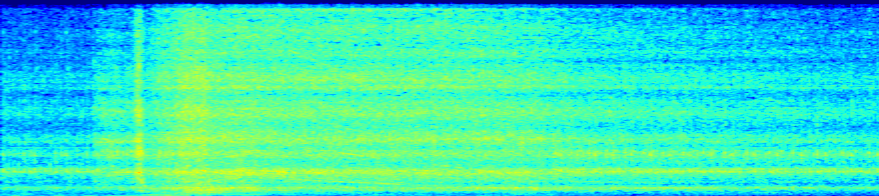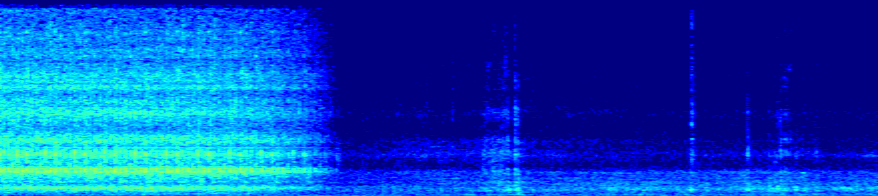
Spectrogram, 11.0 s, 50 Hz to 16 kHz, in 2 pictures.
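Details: 2012 Mercedes-Benz E350 BlueEfficiency after idler pulley replacement: engine catches, revs once and runs evenly with no whine, then shuts off to quiet clicks.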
